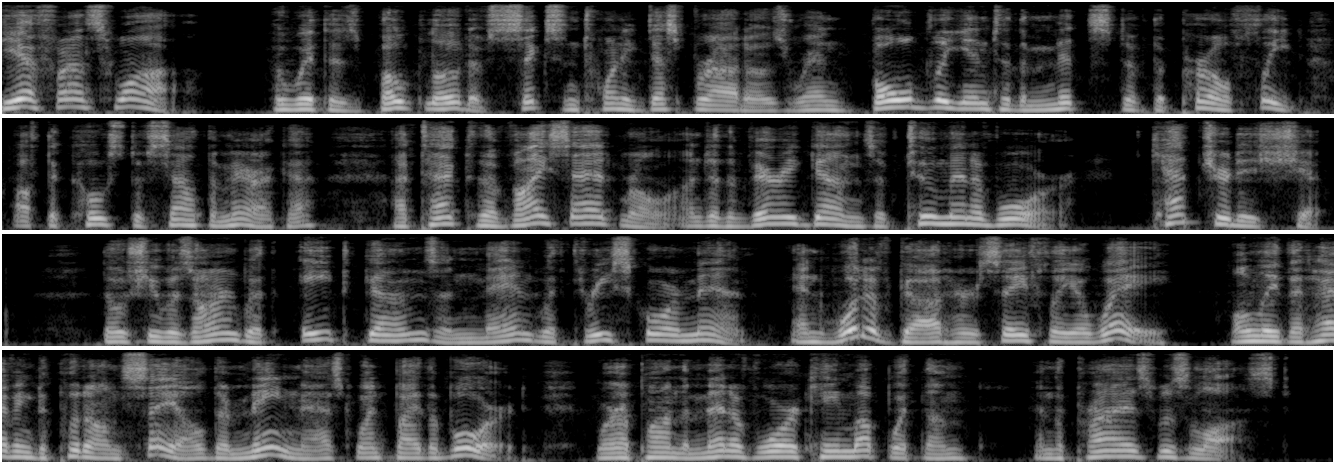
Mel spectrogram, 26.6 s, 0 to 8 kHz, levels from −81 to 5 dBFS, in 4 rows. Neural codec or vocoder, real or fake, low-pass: codec, 16 kHz, 16 kbps, FreqCodec, smaller model; fake; 7.2 kHz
